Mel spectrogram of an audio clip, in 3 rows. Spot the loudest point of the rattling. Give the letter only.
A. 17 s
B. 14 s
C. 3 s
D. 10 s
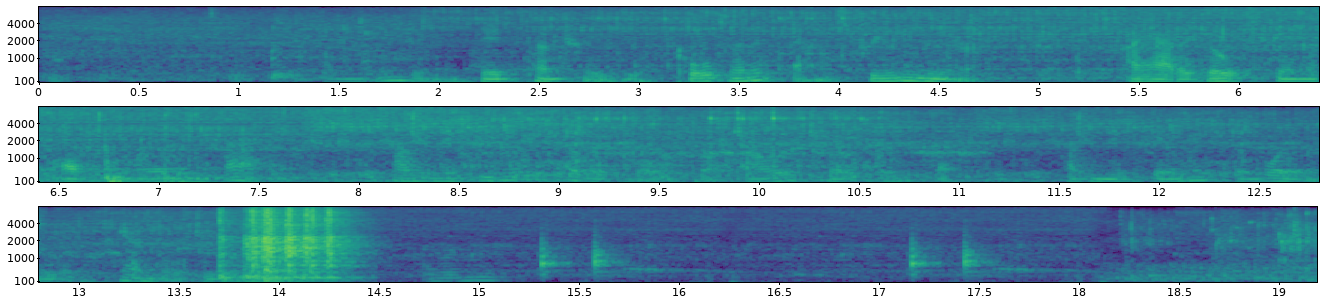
B.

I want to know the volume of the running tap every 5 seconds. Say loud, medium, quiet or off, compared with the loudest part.
medium, loud, medium, medium.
